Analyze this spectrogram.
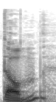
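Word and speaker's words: dem: seeing that we've got another word that's spelled d-e-m yep that's still pronounced dom yup and it's the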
